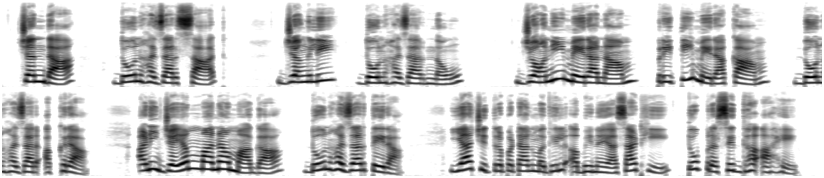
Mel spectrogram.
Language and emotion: Marathi, neutral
